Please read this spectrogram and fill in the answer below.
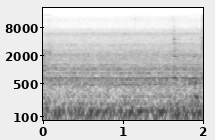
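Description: Steady low hum under an even hiss, with no distinct knocks or scrapes.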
